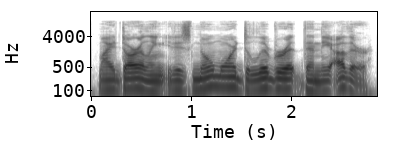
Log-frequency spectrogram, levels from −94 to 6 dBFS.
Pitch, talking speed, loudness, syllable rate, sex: 100 Hz, 210 wpm, -16 LUFS, 5.9 syllables/s, male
